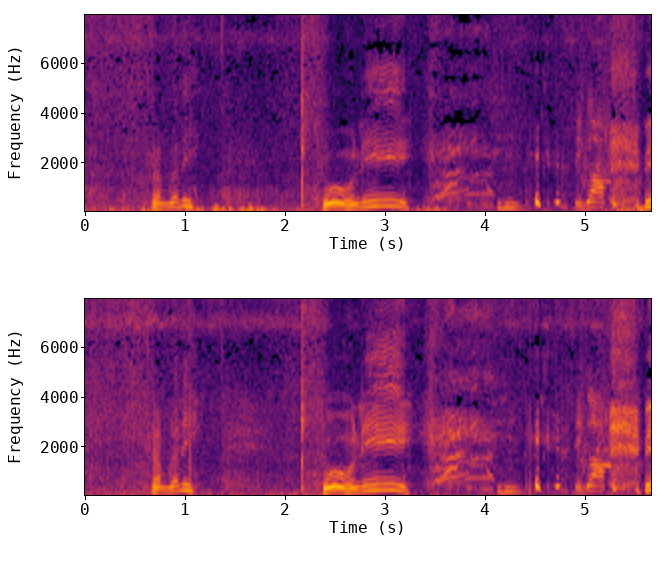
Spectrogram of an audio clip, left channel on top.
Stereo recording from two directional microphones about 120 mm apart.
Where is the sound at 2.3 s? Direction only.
5° left (ahead or behind).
